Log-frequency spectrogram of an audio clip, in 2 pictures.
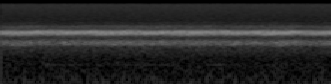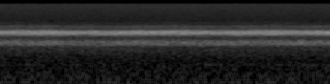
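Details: Frogs in great numbers croaking in a spring wetland behind a house, captured live without looping: steady, shimmering two-tone trill sustained without break, level and dense from start to finish.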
